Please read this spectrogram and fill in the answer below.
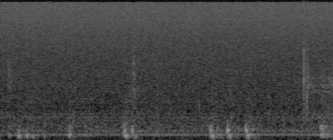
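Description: Near silence: a steady low hum with a few faint, short low thuds scattered through it.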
